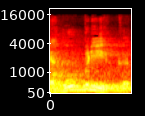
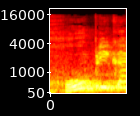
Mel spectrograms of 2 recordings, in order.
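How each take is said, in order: First: Rubrica said as ru-BRI-ca; correct stress. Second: Rúbrica said as RÚ-bri-ca, higher and louder; wrong stress. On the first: Teacher correcting the student, rubrica stressed on BRI. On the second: Teacher rejecting the wrong form, Rúbrica stressed on RÚ. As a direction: hit the first syllable of Rúbrica. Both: Shown as a demonstration. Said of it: "é rubrica".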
